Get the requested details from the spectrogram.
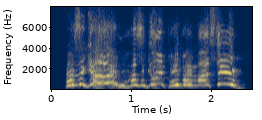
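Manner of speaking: very high, shouted puppet voice.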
